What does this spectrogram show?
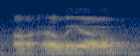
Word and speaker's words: Eliab: sheep, and then also what you said about Eliab, is that how you say his name? Eliab, yeah, and how like he also like said something.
